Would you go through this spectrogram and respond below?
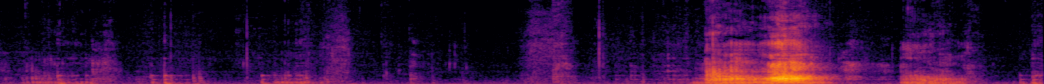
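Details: Bruno, a Basset Hound, growls indoors while chewing a seasoned birch beaver stick; short low rumbling growls in three pulses, then a louder, harsher growl-bark burst and two brief follow-up grumbles.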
